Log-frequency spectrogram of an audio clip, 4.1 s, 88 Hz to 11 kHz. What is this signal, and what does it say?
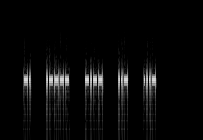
Morse code, heard as a keyed tone, about 43 wpm, spaced as for 21 wpm, 700 Hz. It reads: N1YUV
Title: USA Call Signs - 4x Character Spacing - 45wpm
